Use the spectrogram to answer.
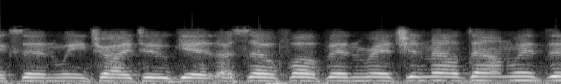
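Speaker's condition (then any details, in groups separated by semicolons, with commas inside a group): Brain injury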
